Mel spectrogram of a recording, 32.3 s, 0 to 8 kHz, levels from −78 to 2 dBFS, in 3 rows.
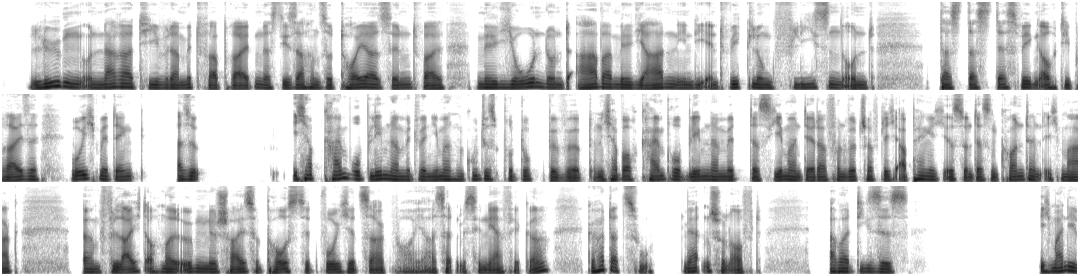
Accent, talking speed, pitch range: German, 170 wpm, 95-110 Hz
